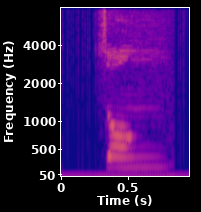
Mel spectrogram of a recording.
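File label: "zong" first tone, chinese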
